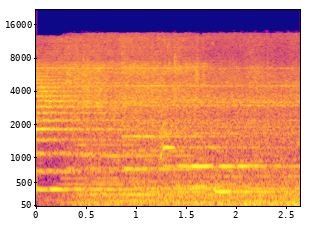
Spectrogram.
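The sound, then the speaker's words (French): A train at the railway station in Nice on a holiday departure day: continuous broad rumbling with sustained, steady horn-like tones running through it. “Gare de Nice, jour de départ en vacances”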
